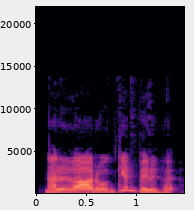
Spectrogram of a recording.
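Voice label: cheers, female, tamil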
